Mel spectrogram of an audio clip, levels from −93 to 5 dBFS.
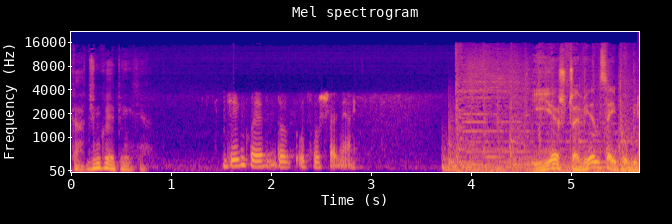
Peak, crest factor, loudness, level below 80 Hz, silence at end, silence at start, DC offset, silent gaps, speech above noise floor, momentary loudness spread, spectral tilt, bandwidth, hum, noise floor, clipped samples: -4 dBFS; 16 dB; -20 LUFS; -32 dBFS; 0 s; 0 s; under 0.1%; none; 33 dB; 17 LU; -4.5 dB/octave; 16 kHz; none; -52 dBFS; under 0.1%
